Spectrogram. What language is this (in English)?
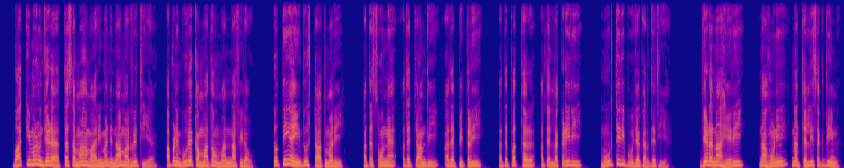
Gaddi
